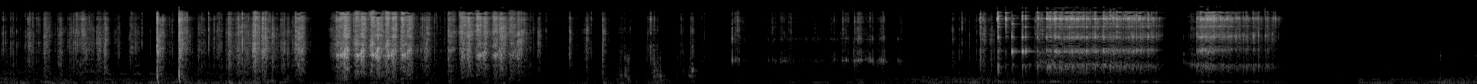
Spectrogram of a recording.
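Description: Plastic beads rattling in a small plastic bottle as it is shaken, in two bursts. Then a few clicks as the bottle is opened, and the beads are poured into a metal muffin tin, pattering with a ringing metallic tone before cutting off suddenly near the end.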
